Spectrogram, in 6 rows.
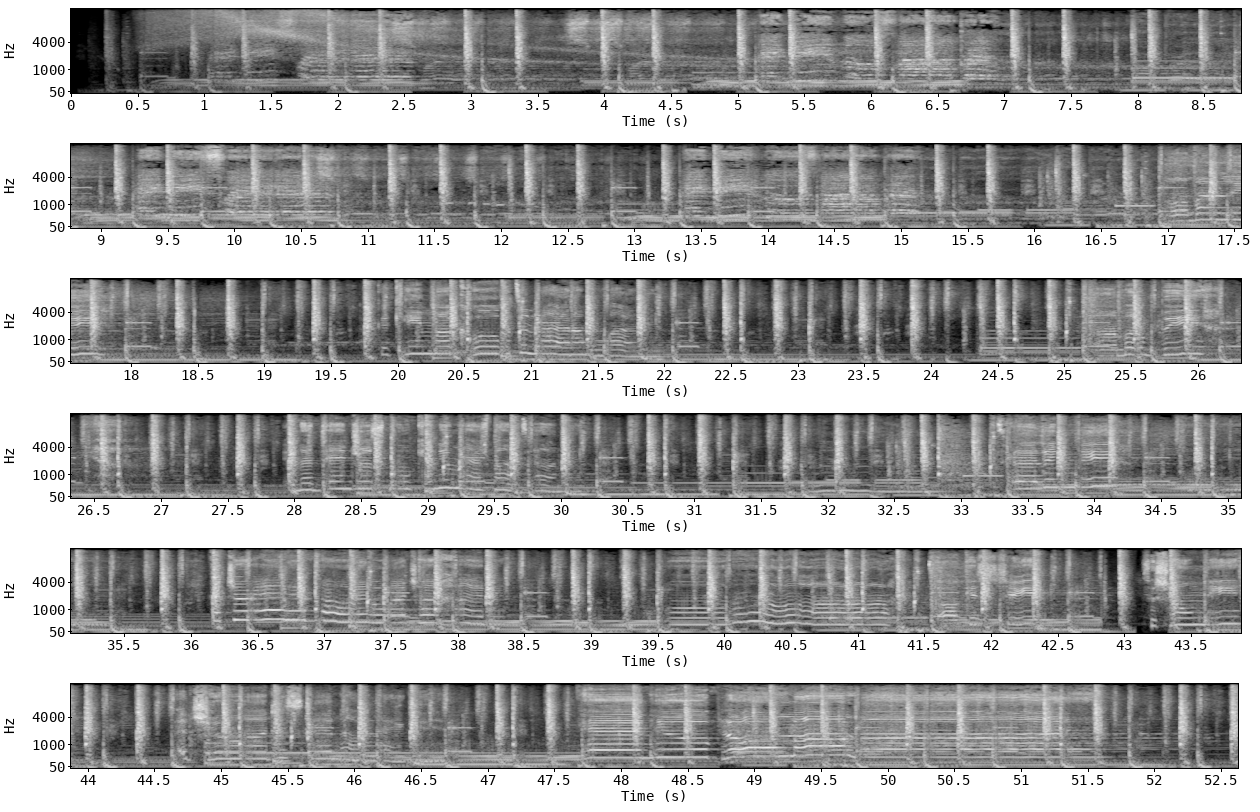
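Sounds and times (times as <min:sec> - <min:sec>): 
reggaeton beat: 0:00.2 - 0:52.6.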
